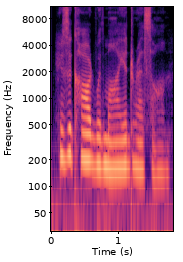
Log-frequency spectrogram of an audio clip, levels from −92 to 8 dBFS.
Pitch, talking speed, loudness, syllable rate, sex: 170 Hz, 230 wpm, -16 LUFS, 5.2 syllables/s, female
